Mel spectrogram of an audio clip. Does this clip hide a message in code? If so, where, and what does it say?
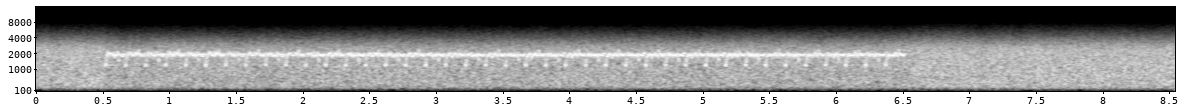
Yes: SSTV (slow-scan television), Robot 36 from 0.5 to 6.5 s, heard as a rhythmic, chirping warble, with heavy radio static.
